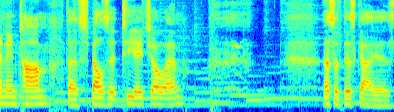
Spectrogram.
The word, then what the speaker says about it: Thom: Thom. We got to get our revenge on this Thom. You ever met a guy named Tom that spells it T-H-O-M?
